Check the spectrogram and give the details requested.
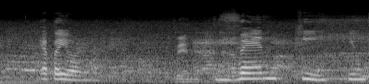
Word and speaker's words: Venchi: Venky Venki ang pronunciation sa pagal yung CS K. Ito yun Venki yung pronunciation.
